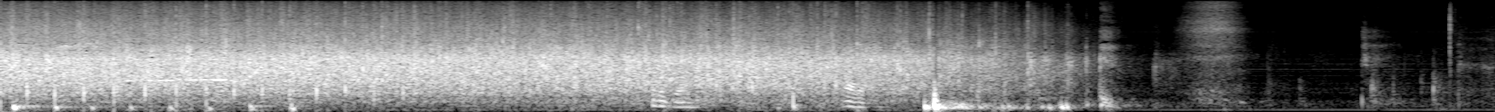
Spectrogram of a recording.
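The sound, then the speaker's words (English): A large audience claps loudly and steadily for about ten seconds for the NOC team, then the applause thins out and fades into scattered claps, a few footsteps and quiet background noise. “And one final round of applause for the rest of your NOC team, because there were quite a few people involved and they worked very hard.”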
